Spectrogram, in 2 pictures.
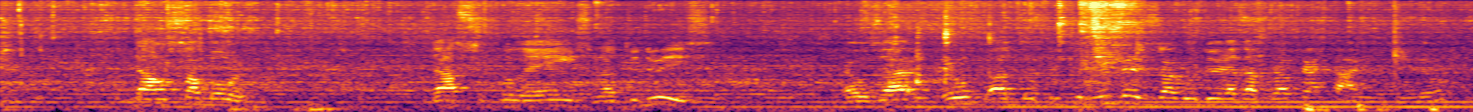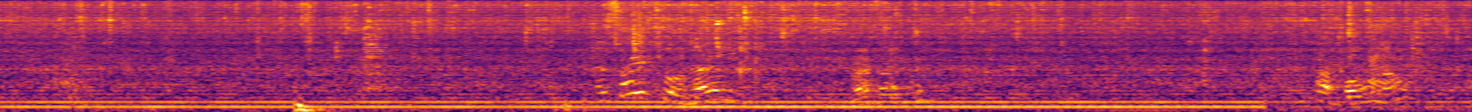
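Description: A meat grinder motor hums steadily.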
